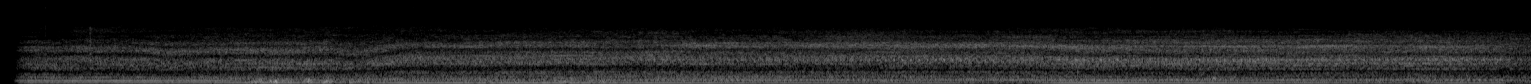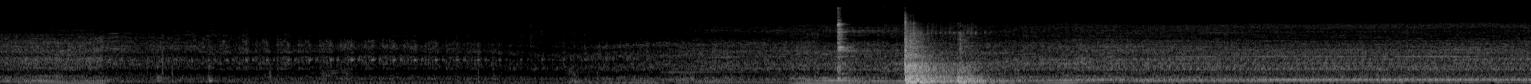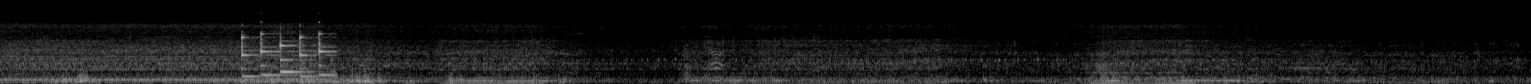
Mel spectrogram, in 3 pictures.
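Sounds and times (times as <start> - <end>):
excavator diesel engine running: 0.2 - 35.6.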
